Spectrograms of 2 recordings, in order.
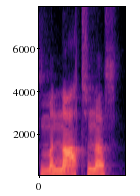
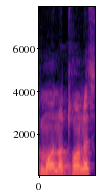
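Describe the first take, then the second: First: "monotonous" stressed mo-NOT-onous; correct stress. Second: "monotonous" as mono-TO-nous, full o sounds; wrong pronunciation. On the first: Teacher correcting learners, "monotonous" stressed mo-NOT-onous. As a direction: punch NOT inside "monotonous". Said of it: "it's monotonous". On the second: Teacher showing the mistake, "monotonous" as mono-TO-nous. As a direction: say "monotonous" like mono plus tonous. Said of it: "It's not monotonous". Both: Shown as a demonstration.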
